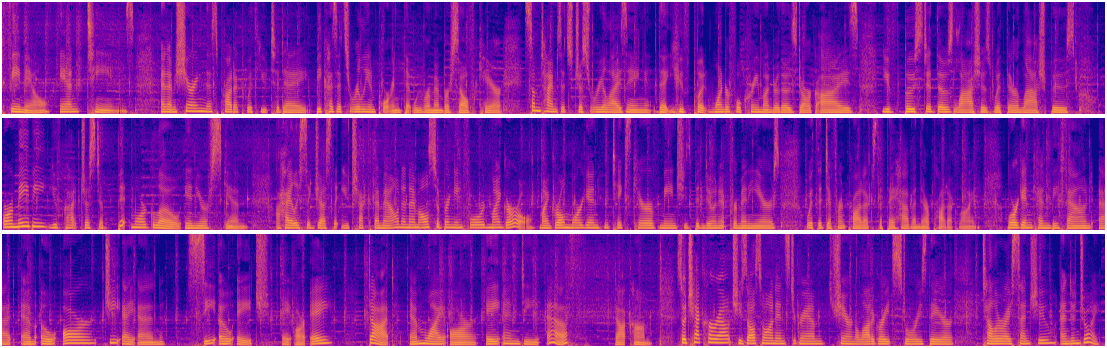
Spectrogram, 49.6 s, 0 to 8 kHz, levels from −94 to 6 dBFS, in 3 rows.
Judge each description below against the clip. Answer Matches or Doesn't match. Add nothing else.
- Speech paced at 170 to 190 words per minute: Doesn't match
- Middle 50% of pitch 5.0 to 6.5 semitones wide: Doesn't match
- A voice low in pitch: Doesn't match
